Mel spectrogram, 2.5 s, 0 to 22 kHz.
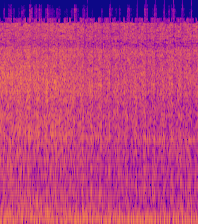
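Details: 2023 Royal Enfield Bullet 350 Military Black (BS6) single: heavy, deep rumbling thump running steadily, rougher and louder down low than it should be; owner's bike with engine noise after repeated service visits.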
